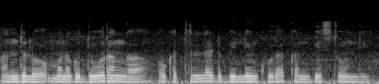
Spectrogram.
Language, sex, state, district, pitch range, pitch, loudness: Telugu, male, Telangana, Mahabubabad, 125-130 Hz, 130 Hz, -16 LUFS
